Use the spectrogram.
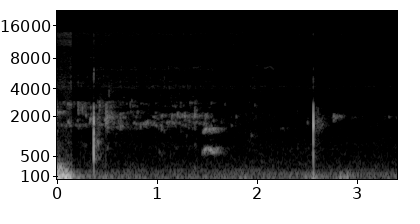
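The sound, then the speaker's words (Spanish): Two faint, isolated water drips plink about two seconds apart against a quiet, low background hum, with no voices present. “Y mientras quizás escuchas un poco de ruido de agua o algún ruido de algún motor por el lugar en el que yo estoy grabando esto”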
